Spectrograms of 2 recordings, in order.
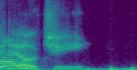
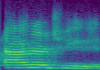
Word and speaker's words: algae: Everybody calls it algae, not Exactly. algae. Algae. Yeah. Algae. Not allergy.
